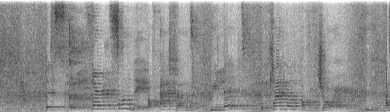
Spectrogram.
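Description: A woman reads aloud calmly into a microphone in an echoing hall.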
